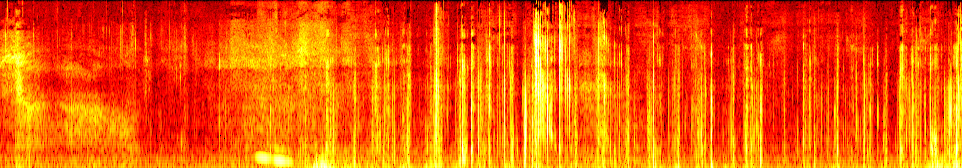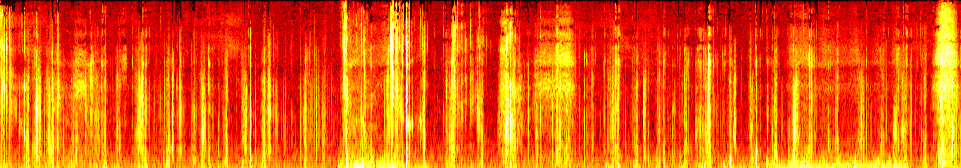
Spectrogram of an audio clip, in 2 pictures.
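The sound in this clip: Crunching and chewing while eating meat: many irregular crisp crunches and wet bites come in bursts separated by quiet gaps, with soft whispering at moments.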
